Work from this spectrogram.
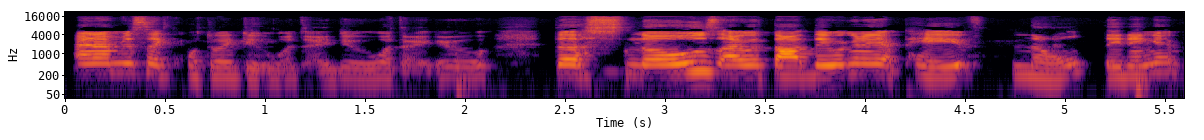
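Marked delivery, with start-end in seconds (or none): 0.6-2.1 low, hushed self-talk; retold worried muttering under the breath; anxious muttering. Pacing the room unsure about work, anxious muttering.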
